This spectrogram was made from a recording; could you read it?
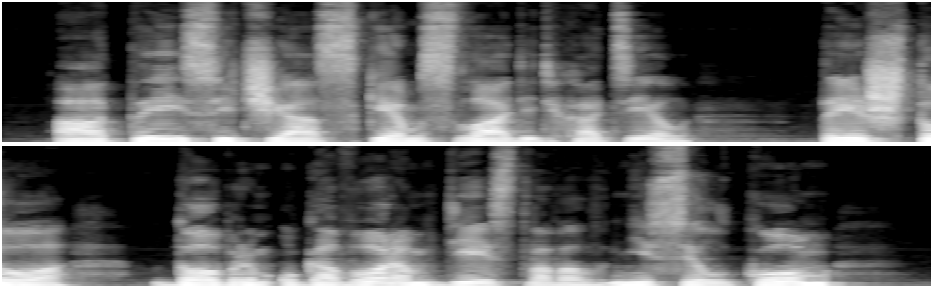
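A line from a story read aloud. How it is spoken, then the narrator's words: Menacing question. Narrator (Russian): грозно спросил Артем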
